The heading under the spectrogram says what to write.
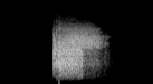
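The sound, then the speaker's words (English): A single loud, sharp hand clap made by people clapping together in unison, with a short bright ringing tail that fades within about half a second. No one speaks. “Okay, sorry, just before we start, that was the best clap we've ever had,”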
